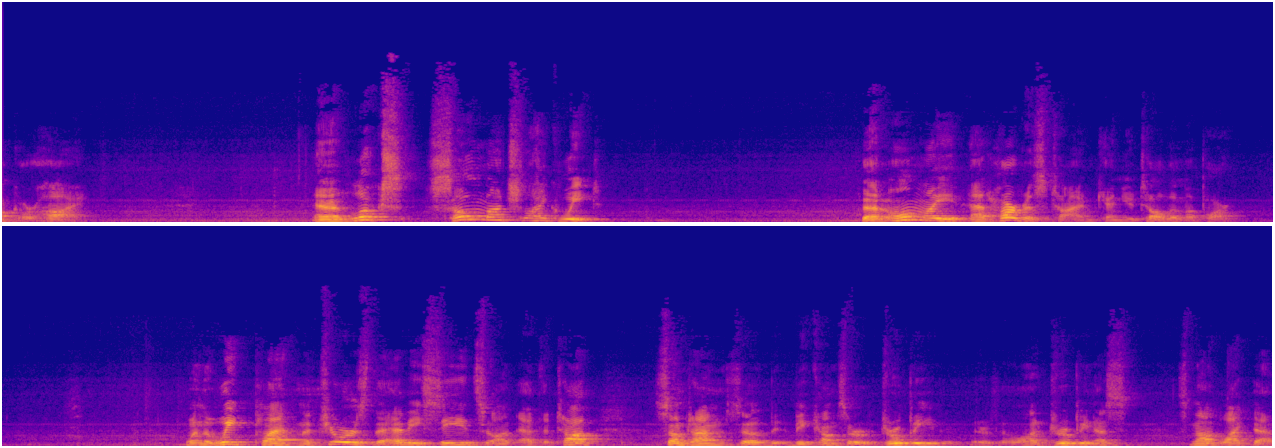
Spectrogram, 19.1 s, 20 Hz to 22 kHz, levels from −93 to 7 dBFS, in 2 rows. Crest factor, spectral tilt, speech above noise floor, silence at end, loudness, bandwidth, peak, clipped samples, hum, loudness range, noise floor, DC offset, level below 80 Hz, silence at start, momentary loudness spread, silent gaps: 20 dB; -5.5 dB/octave; 34 dB; 0 s; -20 LUFS; 12 kHz; 0 dBFS; under 0.1%; none; 5 LU; -53 dBFS; under 0.1%; -70 dBFS; 0 s; 16 LU; none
